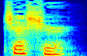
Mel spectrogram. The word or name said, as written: cheshire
